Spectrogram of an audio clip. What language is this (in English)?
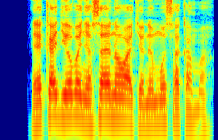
Luo (Kenya and Tanzania)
